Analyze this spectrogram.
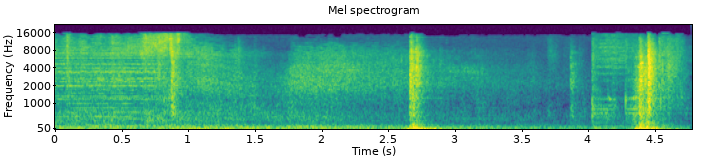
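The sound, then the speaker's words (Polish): A studio door opens and shuts as someone arrives, with two dull, knocking thuds a couple of seconds apart over a low rumbling noise, with no voices. “Słyszeliście drzwi studia, trochę za wcześnie przyszedłeś.”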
